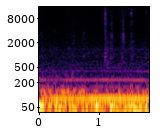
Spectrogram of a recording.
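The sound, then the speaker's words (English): A heavy Ukrainian truck in Ukraine rumbles loudly and steadily, a deep low engine drone with a faint hum on top, holding constant with no speech. “I know that it was in the Ukraine, and all the note says is that a car crashing? ? Nope. Just a Ukrainian truck.”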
